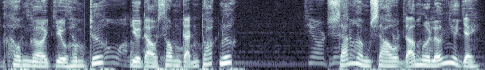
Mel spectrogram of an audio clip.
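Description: Guy doing questioning junior monk in a buddhist cartoon, regular male pitch, music behind. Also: animated, brisk, mellow, close to an everyday voice. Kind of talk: animated Buddhist drama dub.

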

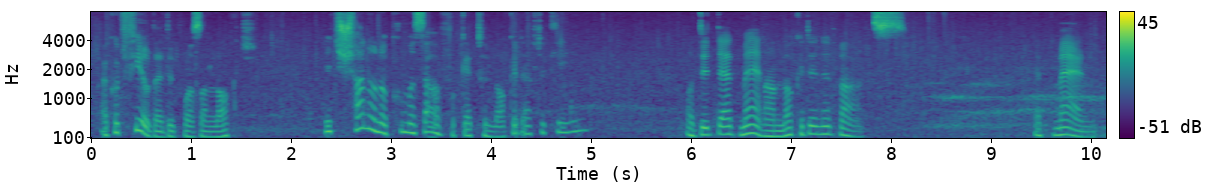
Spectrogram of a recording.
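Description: A man's voice: on the high side, slight background noise. A man voicing a proud, anxious, dutiful noblewoman in formal, dramatic inner monologue for a mystery visual novel.

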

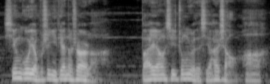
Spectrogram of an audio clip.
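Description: A man plays an exasperated entertainment boss in an audio drama. He talks bluntly and scoldingly in a husky voice of middling pitch, a schemer with a sharp tongue. Music sits faintly underneath. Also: expressive, brisk, lightly acted. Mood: grumbling. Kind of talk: Chinese audio drama acting.

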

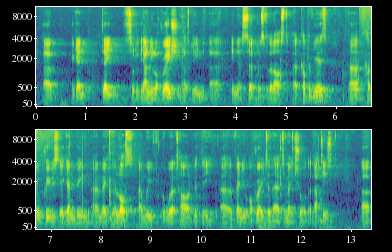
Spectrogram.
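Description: Low-voiced older British man, halting testimony. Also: vocal fry, a little mellow, a little hiss or hum. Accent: British English. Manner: measured, halting, many filler sounds. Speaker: chief executive answering questions. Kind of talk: formal committee testimony. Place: large council chamber. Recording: echoey hall with faint ambience.

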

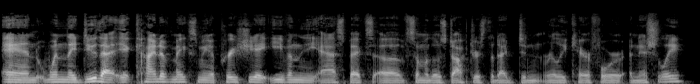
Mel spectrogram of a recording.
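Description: A man's voice: deep voice, flat delivery, fairly quick, a bit bright, no echo. A man hosting a podcast, chatting casually and feeling out his words as he goes. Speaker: podcast host.

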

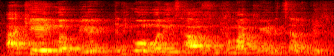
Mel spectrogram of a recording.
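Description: A man's voice: high-pitched, very fast, close to an everyday voice. A man playing a chatty, indignant, meddlesome cab driver who gossips at length in a staged play reading. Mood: gossipy, indignant. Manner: chatty, indignant, long-winded storytelling. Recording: echoey stage, distant mic, faint noise.

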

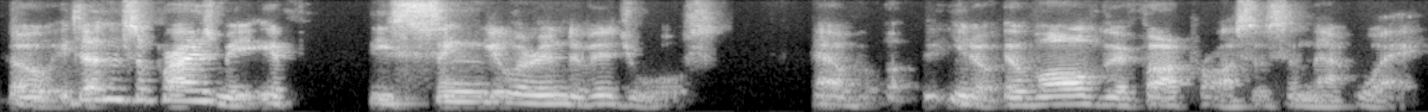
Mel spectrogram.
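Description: A woman's voice: low-pitched, normal speed, gravelly, darkish tone, poor audio. An older woman, a guest on an interview show, speaks from home over a video call, with many restarts and "you know" fillers. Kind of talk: interview conversation. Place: home room with shelves.

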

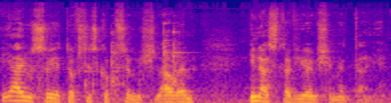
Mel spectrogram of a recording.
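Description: Actor as stubborn, loving husband: natural mid-pitched delivery, light restaurant clatter behind. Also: male voice, animated, normal speed, background noise, natural voice. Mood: stubborn, decided. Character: stubborn, affectionate husband, Polish emigrant. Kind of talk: naturalistic audio drama acting. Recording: faint clinking restaurant background. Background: cutlery and dishes clinking.

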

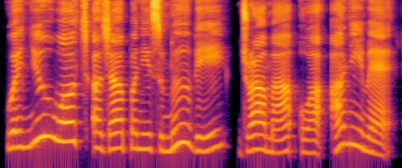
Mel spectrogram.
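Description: A woman teaching a Japanese course online, explaining clearly and slowing down on example phrases. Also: a little high. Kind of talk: scripted online lesson.

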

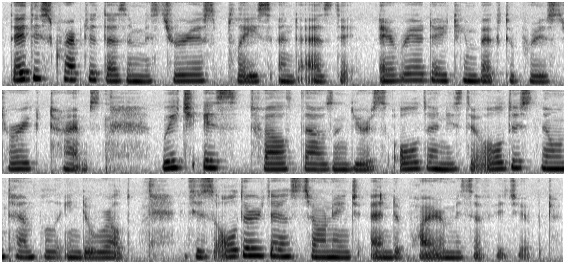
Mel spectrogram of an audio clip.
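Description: A woman's voice: medium pitch, fairly even intonation, normal speed, vocal fry, darkish tone, slight background noise, rough recording. Young woman reading the news formally. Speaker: news anchor. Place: TV news studio, virtual set.

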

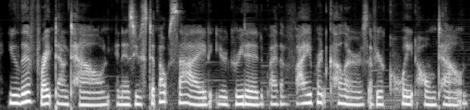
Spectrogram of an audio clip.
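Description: A woman narrating a scripted guided visualization in a gentle, measured manner, with deliberate pauses. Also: fairly low pitch. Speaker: meditation guide, mindset coach. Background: background music.

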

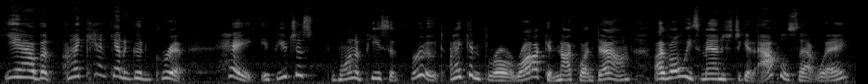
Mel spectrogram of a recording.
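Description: A woman voicing an excitable, playful twelve-year-old girl in an audiobook, with a gleeful, exclaiming manner. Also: high-pitched, normal speed, hardly any pauses, breathy edge, pitched above the performer's own voice, full character voice. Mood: confident, eager.

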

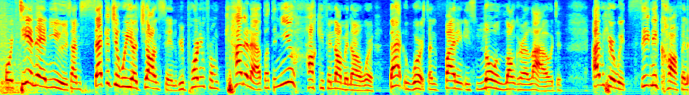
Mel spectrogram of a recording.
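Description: A young woman playing a deadpan spoof news anchor. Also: medium pitch. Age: young adult. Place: student TV studio set.

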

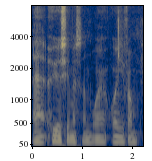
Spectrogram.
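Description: A man's voice: low-pitched, completely flat delivery, fairly quick, warm tone. A man co-hosting a podcast, asking questions in a chatty way. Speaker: podcast co-host. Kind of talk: casual interview chat. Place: podcast studio.

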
